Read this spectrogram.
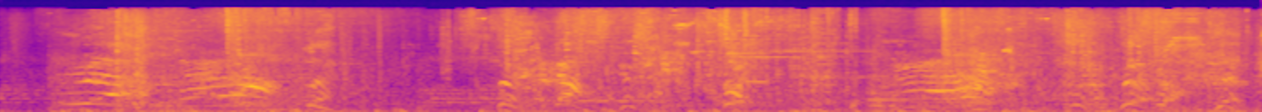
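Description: A large winged creature screeches shrilly.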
